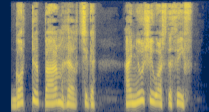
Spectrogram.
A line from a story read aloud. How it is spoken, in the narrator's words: cried Amalia Ivanovna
